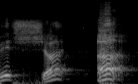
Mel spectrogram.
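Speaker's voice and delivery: high, drawn-out mock indignation; indignant retort. Speaker answering shocked normal people, indignant. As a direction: stretch it out high, brushing off the critics.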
